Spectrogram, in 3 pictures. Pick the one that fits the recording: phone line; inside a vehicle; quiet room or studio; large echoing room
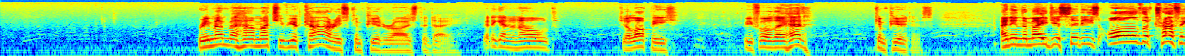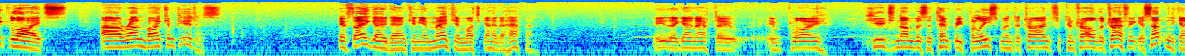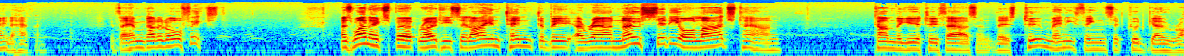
large echoing room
